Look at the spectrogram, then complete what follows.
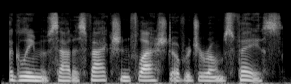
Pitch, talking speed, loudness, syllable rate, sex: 180 Hz, 165 wpm, -17 LUFS, 5.6 syllables/s, female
